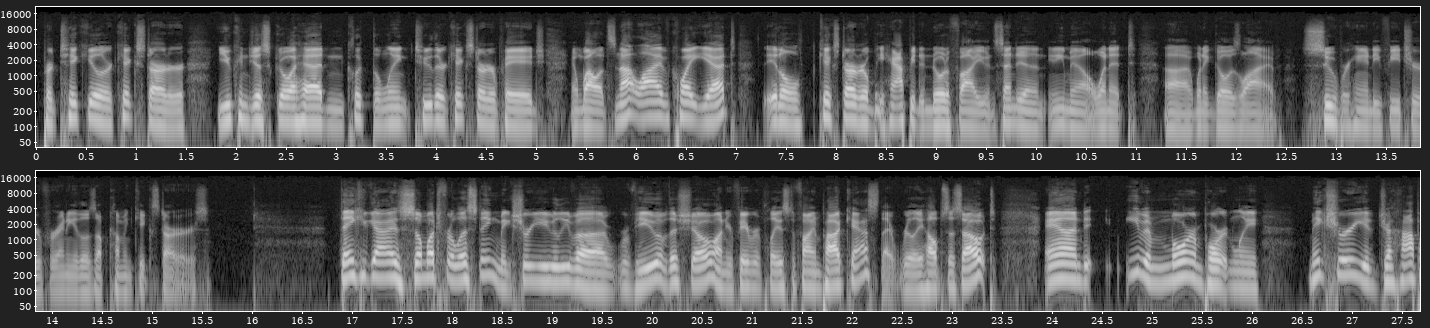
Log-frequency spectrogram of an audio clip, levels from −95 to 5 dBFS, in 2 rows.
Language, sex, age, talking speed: English, male, 30-49, 190 wpm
